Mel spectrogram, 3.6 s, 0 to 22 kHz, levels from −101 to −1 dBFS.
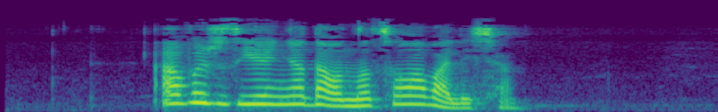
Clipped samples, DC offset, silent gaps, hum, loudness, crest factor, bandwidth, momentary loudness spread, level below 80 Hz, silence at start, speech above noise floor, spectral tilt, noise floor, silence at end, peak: under 0.1%; under 0.1%; none; none; -17 LUFS; 16 dB; 11 kHz; 6 LU; -66 dBFS; 0.8 s; 51 dB; -3.5 dB/octave; -67 dBFS; 1 s; -2 dBFS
